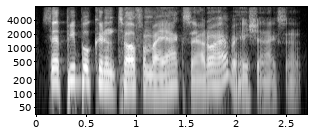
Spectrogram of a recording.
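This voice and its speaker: A man in his thirties co-hosting a casual livestream chat from home, joking at his own expense, laughing often and pausing on fillers. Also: mid-range voice, big pitch swings, gravelly. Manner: self-deprecating, laughs often, trails off with fillers. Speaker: podcast co-host. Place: home room with plants and posters. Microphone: studio mic with headset, on a video call.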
